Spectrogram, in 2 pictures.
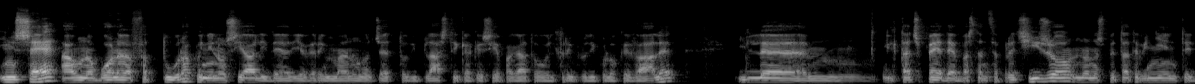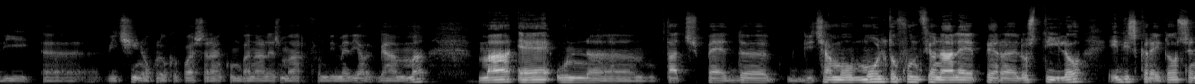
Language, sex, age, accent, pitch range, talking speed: Italian, male, 20-39, native, 85-110 Hz, 170 wpm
